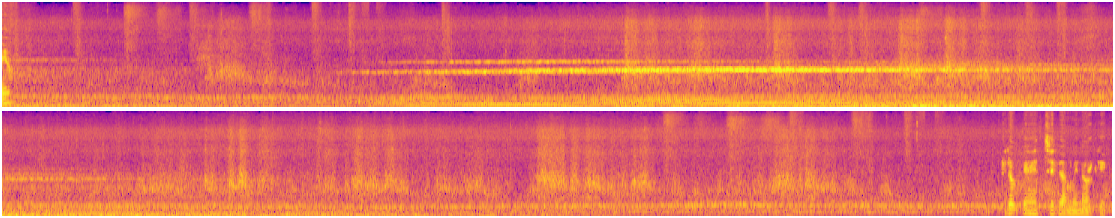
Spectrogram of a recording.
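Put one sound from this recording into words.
A man talks into a microphone close by.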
